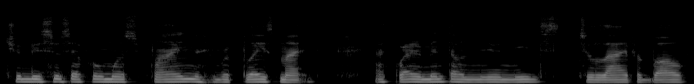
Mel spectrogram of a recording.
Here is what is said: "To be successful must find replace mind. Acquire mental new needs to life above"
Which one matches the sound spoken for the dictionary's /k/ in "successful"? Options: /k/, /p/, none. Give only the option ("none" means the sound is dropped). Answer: none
